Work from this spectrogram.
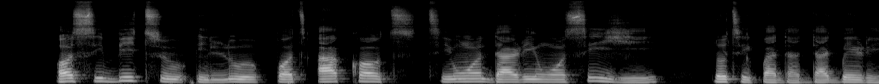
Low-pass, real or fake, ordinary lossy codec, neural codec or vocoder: none; real; none; none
